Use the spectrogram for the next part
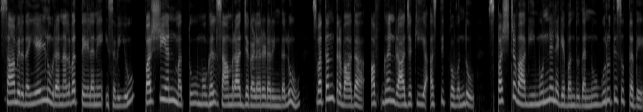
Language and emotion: Kannada, neutral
